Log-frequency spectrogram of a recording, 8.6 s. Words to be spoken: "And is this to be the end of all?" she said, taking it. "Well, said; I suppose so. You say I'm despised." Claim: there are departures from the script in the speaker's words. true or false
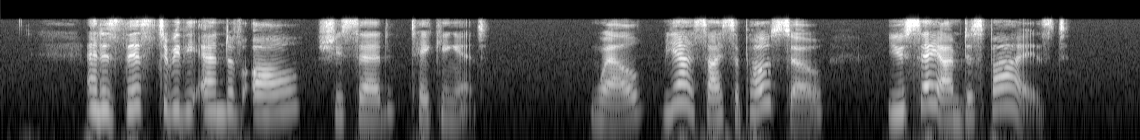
true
